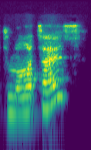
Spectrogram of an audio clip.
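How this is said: It is said with a South African accent. "like we do in South Africa"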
